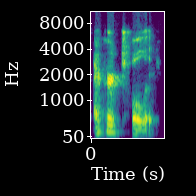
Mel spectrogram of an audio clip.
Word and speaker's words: Eckhart Tolle: Eckhart Tolle tol le you know the name that nobody knows how to pronounce but that's how you pronounce it Eckhart Tolle and then for the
